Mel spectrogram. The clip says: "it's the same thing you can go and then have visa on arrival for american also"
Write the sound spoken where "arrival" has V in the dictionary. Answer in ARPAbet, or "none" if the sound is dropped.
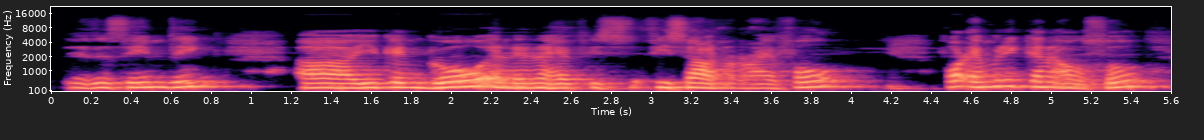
F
